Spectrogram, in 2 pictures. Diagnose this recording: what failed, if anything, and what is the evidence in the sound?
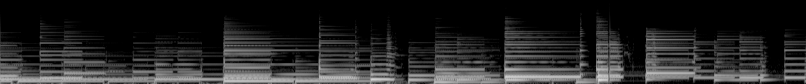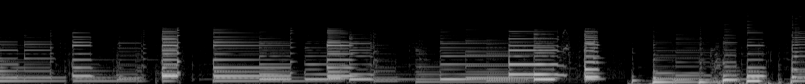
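Driver stage: from 6.08 to 14.33 s, after a 20 ms gap, the music loses everything above 5.5 kHz, drops about 5 dB and gains faint hiss. This is likely an input switched to a poorer device; a codec low-pass adds no new noise.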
